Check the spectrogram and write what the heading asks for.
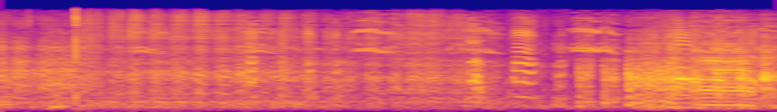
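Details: Adélie penguin colony at the end of summer, when young birds are shedding their last chick down before their first swim: harsh braying calls overlap in a steady din, with a few louder grating cries rising near the end.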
